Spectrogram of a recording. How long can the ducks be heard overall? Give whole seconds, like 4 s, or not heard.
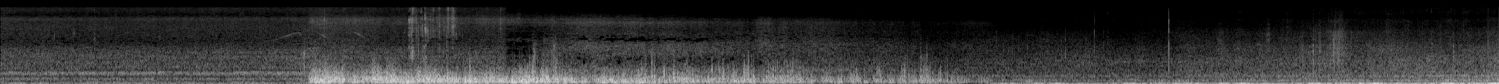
not heard.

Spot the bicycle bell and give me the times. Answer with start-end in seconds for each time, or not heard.
not heard.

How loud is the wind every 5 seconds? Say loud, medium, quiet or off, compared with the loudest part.
loud, medium, quiet.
